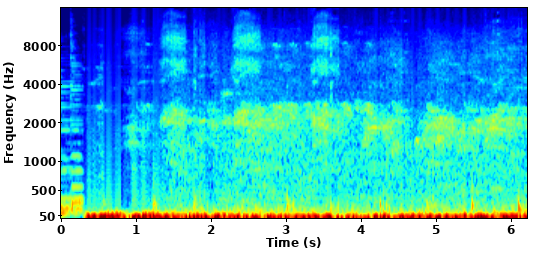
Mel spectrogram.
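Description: Background guitar music cuts off just after the start. Birds call repeatedly over a loud, steady low rumble.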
